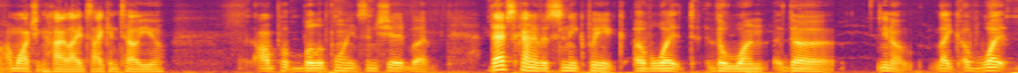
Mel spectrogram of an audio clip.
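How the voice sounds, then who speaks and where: A young man with a low, hoarse voice, recorded dry and close. He talks casually, with swearing, in quick bursts, his throat worn out. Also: fairly bright tone, no room sound. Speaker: podcast host. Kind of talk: casual solo podcast breakdown.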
